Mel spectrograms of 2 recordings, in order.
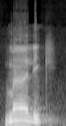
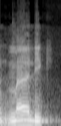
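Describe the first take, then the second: Both takes have the same delivery.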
